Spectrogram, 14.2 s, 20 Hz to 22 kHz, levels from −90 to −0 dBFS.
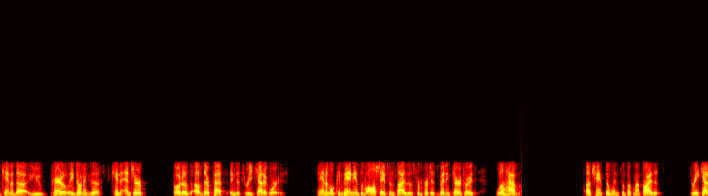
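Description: A speech clip, heard through the Speex codec from start to finish. The coding damage is heavy. The voice is hoarse and noisy, which fits a low setting near 8 kbps. The band runs from 200 Hz to 3.5 kHz, like a phone line, and nothing is heard above 3.5 kHz. After "participating territories will have", a playback stall cuts the sound dead at 10.43 s. Silence lasts 1.25 s, until 11.68 s. The player most likely ran out of data or was briefly blocked. A time-compressed catch-up then runs from 11.68 s to the end. The audio plays about 1.25 times too fast at normal pitch. Small pieces are cut out and cross-faded to clear the backlog.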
